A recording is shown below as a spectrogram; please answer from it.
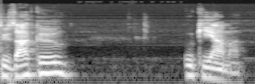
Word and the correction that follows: Shusaku Uchiyama: You agree with that pronunciation? Shuzaku? – Shusaku Uchiyama? Yeah, that's good.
